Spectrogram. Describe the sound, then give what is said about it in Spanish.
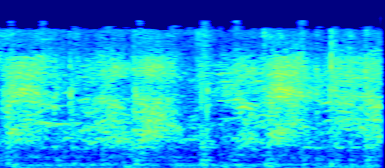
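A protest march in Washington, moving from the White House to the Capitol, produces a steady, moderately loud roar of many voices shouting and chanting against a Muslim entry ban and a border wall. “Este es el sonido de la manifestación en Washington, que ha ido desde la Casa Blanca hasta el Capitolio.”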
